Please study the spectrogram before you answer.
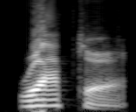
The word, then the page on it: raptor: American English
